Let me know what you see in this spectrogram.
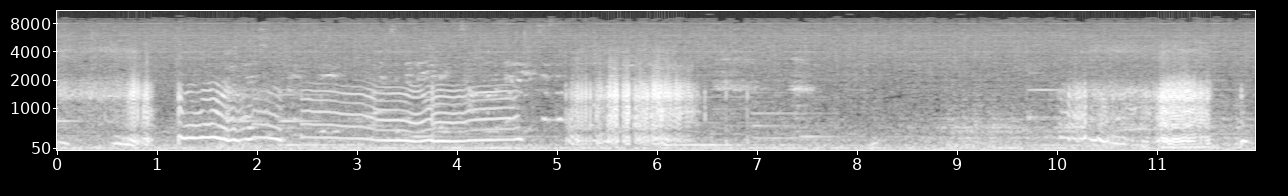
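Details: A sleeping chihuahua gives loud, rough snorting snores about every five seconds, with a high whistling nasal tone between breaths: loud snoring.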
